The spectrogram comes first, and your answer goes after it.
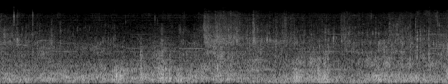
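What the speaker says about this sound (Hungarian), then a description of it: "És befutott egy hajó." A boat comes in on the water along the Croatian coast, heard as a steady wash of engine and water noise mixed with gusty wind buffeting the microphone, no speech.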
